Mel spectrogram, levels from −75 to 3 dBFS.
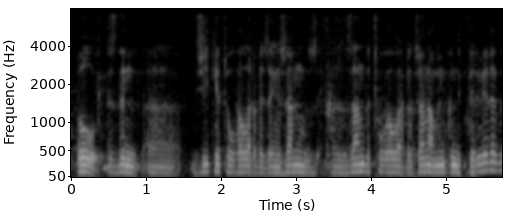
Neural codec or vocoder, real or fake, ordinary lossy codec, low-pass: codec, 16 kHz, 1.1 kbps, Voila-Tokenizer; fake; none; 7.2 kHz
